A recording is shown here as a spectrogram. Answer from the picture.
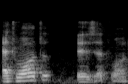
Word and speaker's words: Edouard: We'll go for, I always get his first name wrong, Edouard Mendy. Edouard, isn't it?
